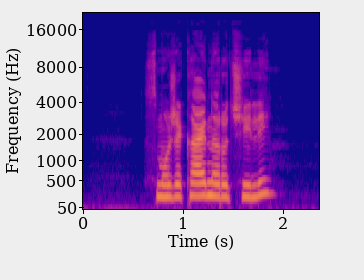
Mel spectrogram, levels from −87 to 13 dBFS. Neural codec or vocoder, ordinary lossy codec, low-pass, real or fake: none; none; 19.8 kHz; real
